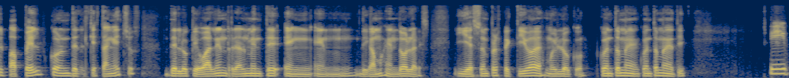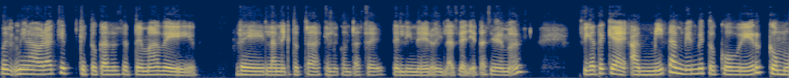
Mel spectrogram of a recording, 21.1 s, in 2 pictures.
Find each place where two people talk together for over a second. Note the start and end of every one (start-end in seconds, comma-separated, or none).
none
